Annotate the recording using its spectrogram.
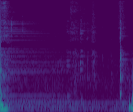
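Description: A quiet pause with a faint steady hum, broken by one short sharp click near the end.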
